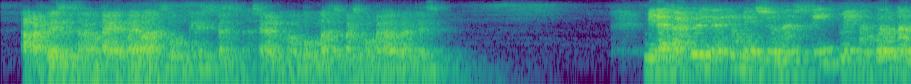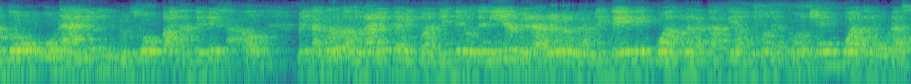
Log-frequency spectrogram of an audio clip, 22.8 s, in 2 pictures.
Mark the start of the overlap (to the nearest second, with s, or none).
none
